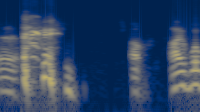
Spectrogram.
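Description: A person clearing their throat with a short cough, then speech starts near the end.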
